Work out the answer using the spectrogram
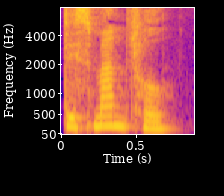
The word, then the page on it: dismantle: British English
